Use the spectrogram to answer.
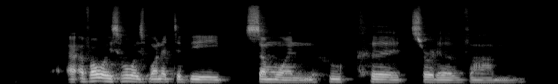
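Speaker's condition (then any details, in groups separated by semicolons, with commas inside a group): Stuttering; onset at age 10, worse when trying to impress or rushing, absent when singing or self-talk; stuttered during recording, reset by stopping, backing up, slowing rate; stutters when speaking too fast, muddy jumble, pauses, backs up, slows rate; repeated sounds, repeated words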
